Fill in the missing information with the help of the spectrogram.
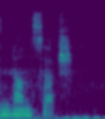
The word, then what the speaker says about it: Nonesuch: By the way, Rach, I don't know why, but I think maybe the first time I read it, I just had it in my head as Nonesuch rather than Nonesuch. I don't know why. It's definitely none, but I will probably say it wrong throughout this, and I apologise in advance.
